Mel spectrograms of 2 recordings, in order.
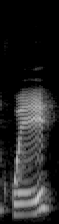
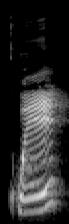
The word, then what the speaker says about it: Kw: Parents, I will need your assistance in pronouncing Kwe so that your children can pronounce it properly. Say it with me. Kwe, Kwe, Kwe, Kwe, as in the word quilt.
